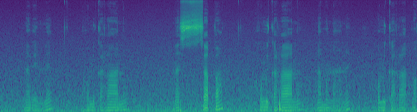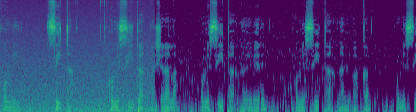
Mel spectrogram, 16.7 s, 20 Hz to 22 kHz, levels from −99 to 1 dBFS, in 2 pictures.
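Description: From 11.42 s to the end, overdone noise removal cuts bands near the noise estimate, leaving the room noise, about 12 dB below speech, twinkling.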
